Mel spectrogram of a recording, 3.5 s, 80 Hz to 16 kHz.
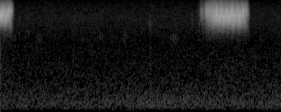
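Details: Song of the two-coloured grasshopper, recorded at Illmitz, Austria, 21 July 2021. A brief burst of high hissing ends, and after a quiet gap of over two seconds another half-second rasping buzz follows.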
